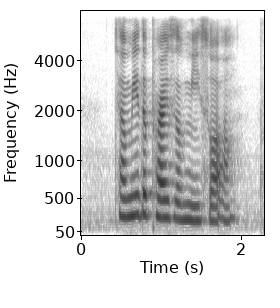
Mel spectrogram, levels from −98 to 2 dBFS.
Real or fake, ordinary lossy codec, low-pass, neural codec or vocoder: fake; none; 7.2 kHz; autoencoder, 48 kHz, 128 numbers a frame, DAC-VAE, trained on Japanese speech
